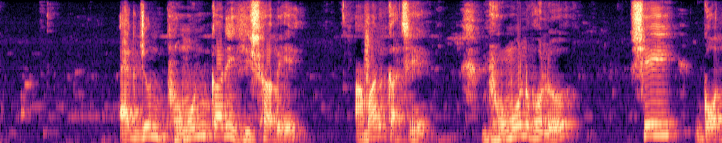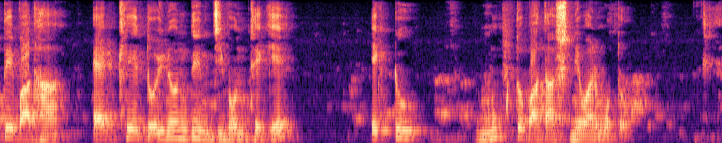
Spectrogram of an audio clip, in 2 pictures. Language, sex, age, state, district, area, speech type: Bengali, male, 60+, West Bengal, Paschim Bardhaman, rural, spontaneous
